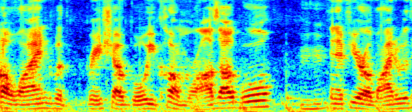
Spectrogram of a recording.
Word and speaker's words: Ra's al Ghul: right ray Jean google it's either Ra's al Ghul or ratio cool I think rage is actually the proper one but an arrow what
